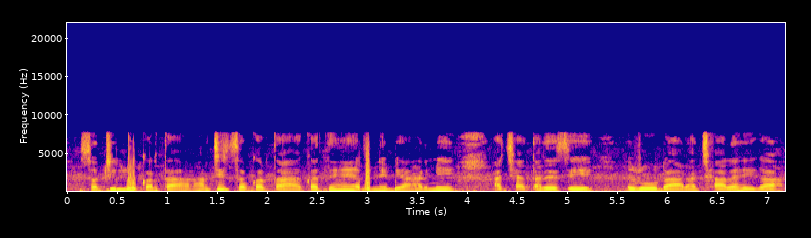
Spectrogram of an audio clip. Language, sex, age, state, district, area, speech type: Urdu, female, 60+, Bihar, Darbhanga, rural, spontaneous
